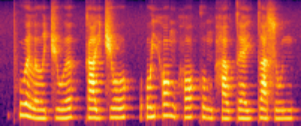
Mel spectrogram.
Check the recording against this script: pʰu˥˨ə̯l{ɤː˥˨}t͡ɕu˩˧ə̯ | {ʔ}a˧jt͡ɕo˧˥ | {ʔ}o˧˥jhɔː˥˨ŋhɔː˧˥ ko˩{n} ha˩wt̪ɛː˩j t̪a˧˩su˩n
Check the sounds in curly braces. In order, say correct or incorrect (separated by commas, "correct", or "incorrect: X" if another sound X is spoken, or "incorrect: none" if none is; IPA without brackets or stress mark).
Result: incorrect: ɤː˩, incorrect: k, correct, incorrect: ŋ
